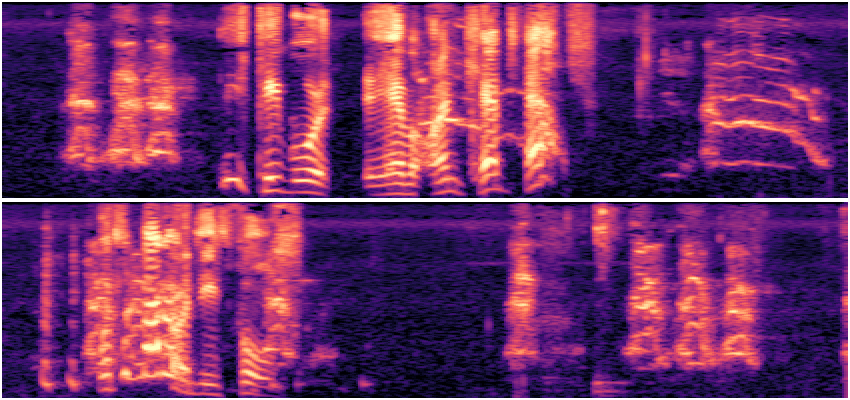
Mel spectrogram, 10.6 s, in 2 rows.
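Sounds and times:
dog barking: 0.4 - 1.2, 2.6 - 3.1, 5.8 - 7.4, 8.4 - 10.5
speech: 1.5 - 3.8, 5.9 - 7.2.

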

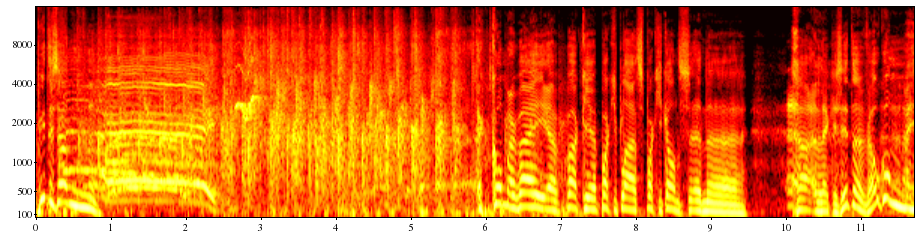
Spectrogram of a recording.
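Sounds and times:
speech: 0.0 - 1.4, 6.1 - 11.7
warm audience applause: 0.4 - 7.2.

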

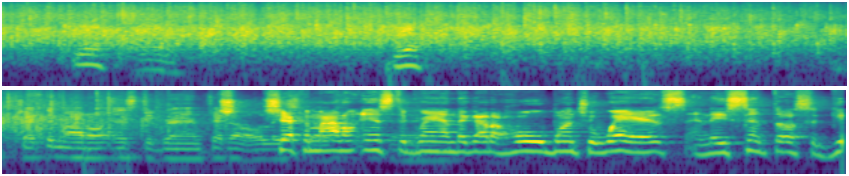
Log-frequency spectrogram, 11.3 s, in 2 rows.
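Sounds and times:
people clapping: 0.0 - 7.2
speech: 0.5 - 1.7, 2.6 - 3.0, 5.8 - 11.2.

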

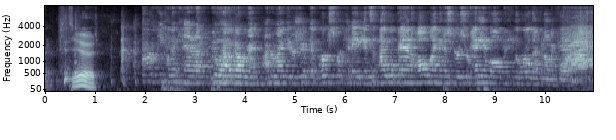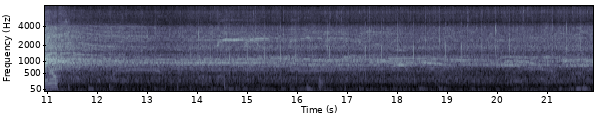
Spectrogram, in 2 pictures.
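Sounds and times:
speech: 0.0 - 1.1, 2.8 - 11.4
crowd applause in a standing ovation: 2.0 - 4.6, 10.1 - 21.9.

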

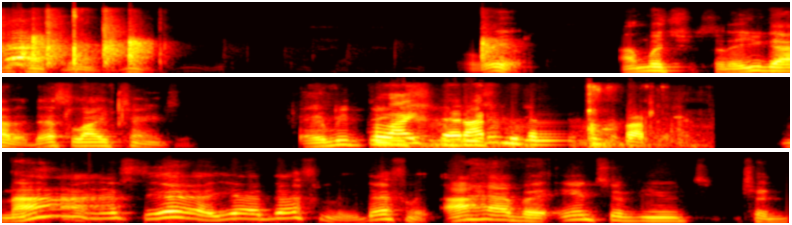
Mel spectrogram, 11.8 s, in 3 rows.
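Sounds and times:
hand clapping: 0.0 - 0.9, 2.4 - 2.6
speech: 2.4 - 11.8.

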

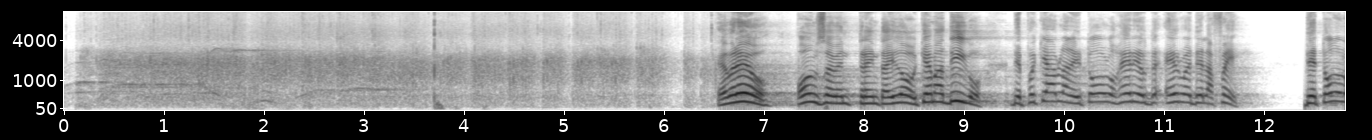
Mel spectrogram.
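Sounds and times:
audience applause: 0.0 - 6.5
speech: 6.5 - 11.8, 12.4 - 12.8.

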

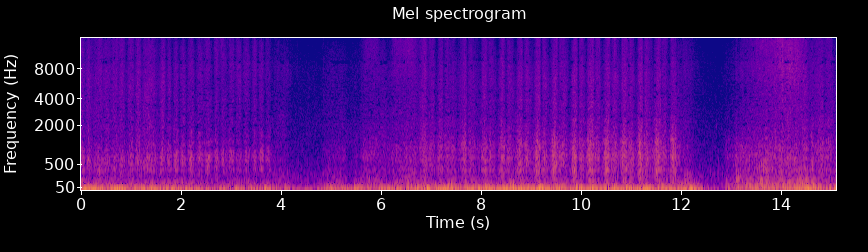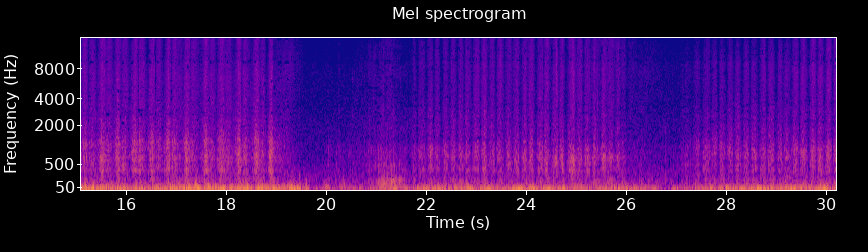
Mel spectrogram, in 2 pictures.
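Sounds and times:
comb dragging through hair and over the scalp: 0.0 - 3.9, 5.6 - 12.2, 13.3 - 19.3, 21.5 - 26.1, 27.1 - 30.2.

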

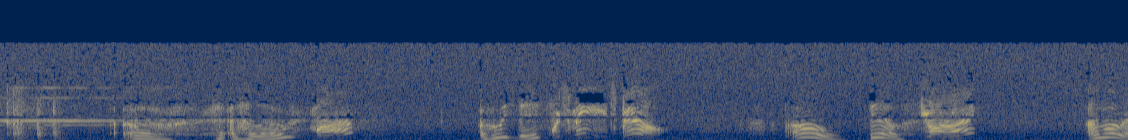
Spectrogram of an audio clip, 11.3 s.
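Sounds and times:
telephone ringing: 0.0 - 1.8
speech: 1.3 - 3.4, 4.8 - 5.7, 7.9 - 9.8, 10.9 - 11.2.

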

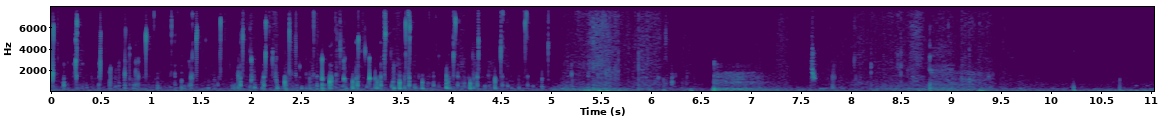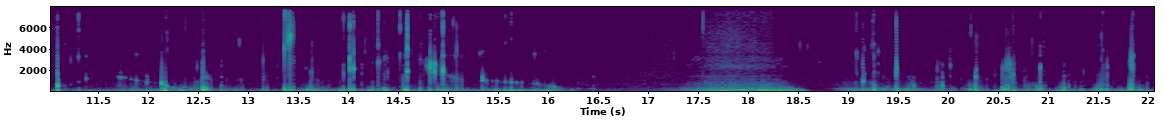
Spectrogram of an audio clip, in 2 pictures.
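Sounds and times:
wet mouth clicks and smacks: 0.0 - 5.1, 7.6 - 7.9, 11.1 - 16.2, 18.5 - 22.0
crunchy chewing: 0.0 - 5.4, 11.2 - 16.1, 18.6 - 22.0
breathy swells: 17.3 - 19.0.

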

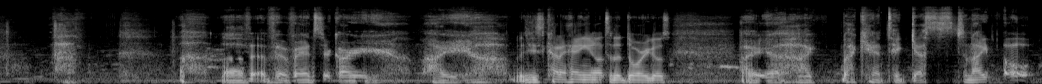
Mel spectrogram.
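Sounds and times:
person imitating a sickly worn-out character panting: 0.5 - 2.2, 6.7 - 7.4
speech: 1.8 - 10.4.

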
